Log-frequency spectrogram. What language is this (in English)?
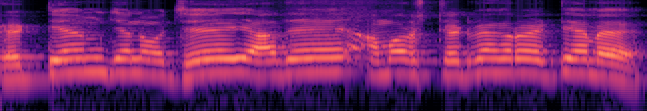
Odia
